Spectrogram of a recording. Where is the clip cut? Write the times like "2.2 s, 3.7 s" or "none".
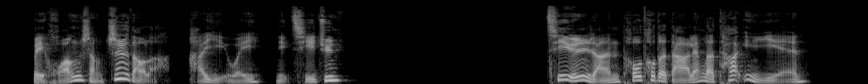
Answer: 1.8 s, 3.7 s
